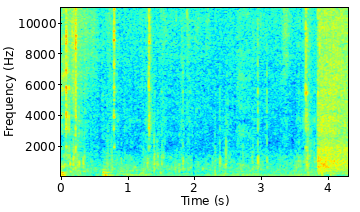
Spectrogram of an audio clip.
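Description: A faint, steady low hum with a few light clicks. Just before the end, wind noise on the microphone and the sea come in.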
